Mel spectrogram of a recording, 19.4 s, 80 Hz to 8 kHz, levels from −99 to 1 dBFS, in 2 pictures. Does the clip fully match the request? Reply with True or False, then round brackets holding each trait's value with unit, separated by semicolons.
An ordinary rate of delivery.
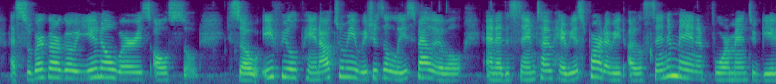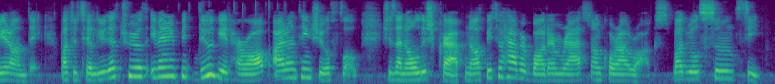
False (240 wpm)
